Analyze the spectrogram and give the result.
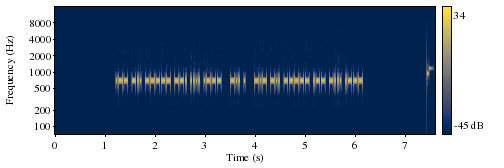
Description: Morse code, heard as a keyed tone, about 45 wpm, 700 Hz. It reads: WD0GHJ DE KD0WBJ
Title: USA Callsign DE Callsign - 6 Characters - 45wpm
